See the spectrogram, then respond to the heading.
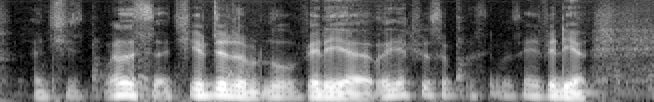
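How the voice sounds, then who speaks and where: Speaking at a very fast pace with ordinary pitch variation, a man is heard on a very clean recording with a silent background. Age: 70s. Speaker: poet and teacher. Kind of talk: casual chat. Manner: halting.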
